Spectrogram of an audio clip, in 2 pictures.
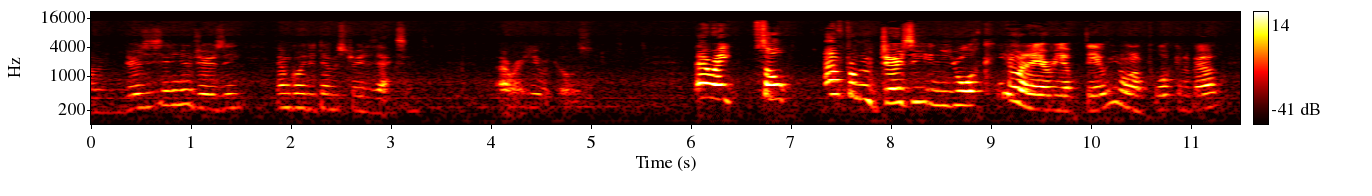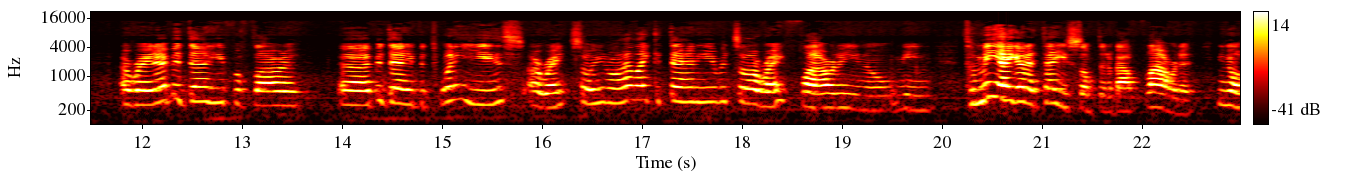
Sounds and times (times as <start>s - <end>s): Speech: 0.0s - 3.3s, 4.0s - 5.0s, 6.0s - 22.9s.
